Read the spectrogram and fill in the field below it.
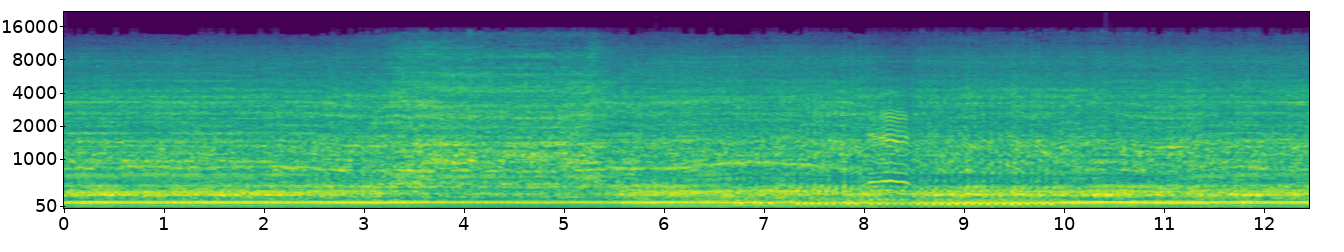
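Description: A 1985 Honda TRX250 ATV engine idles steadily and loudly up close, its running rich giving a rough, uneven drone that carries through the whole clip, with faint background voices underneath.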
